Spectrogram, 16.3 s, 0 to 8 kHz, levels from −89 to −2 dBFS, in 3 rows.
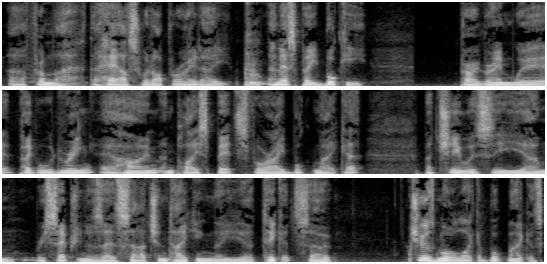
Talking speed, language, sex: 160 wpm, English, male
